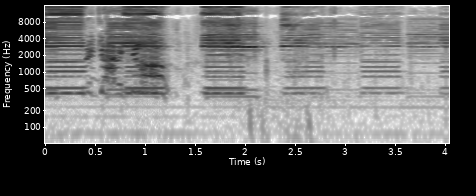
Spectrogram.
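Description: Car alarm sounding a two-tone car horn in repeated honks, about six blasts roughly half a second apart, fainter after the first two. A voice shouts over the first second.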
